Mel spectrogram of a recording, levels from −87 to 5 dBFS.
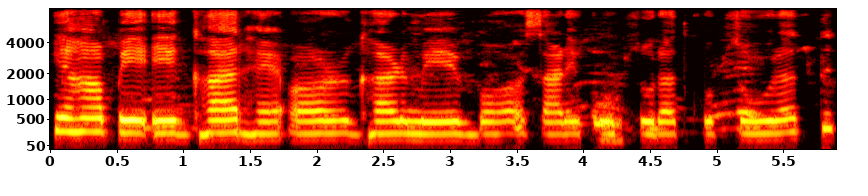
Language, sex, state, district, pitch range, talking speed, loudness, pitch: Hindi, female, Bihar, Kishanganj, 225-245 Hz, 120 wpm, -18 LUFS, 230 Hz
